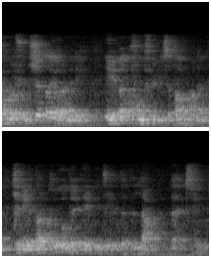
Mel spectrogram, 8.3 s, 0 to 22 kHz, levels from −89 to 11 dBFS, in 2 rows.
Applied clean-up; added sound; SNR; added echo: none; none; none; reverberation time 1.3 s.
